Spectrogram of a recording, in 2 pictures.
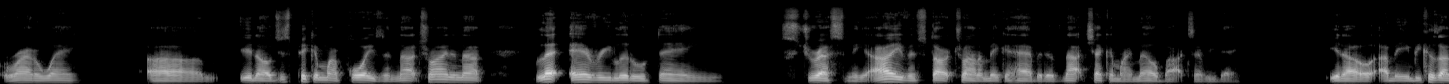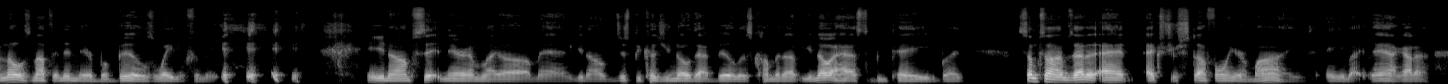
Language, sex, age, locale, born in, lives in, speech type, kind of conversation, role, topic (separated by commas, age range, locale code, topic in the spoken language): English, male, 45-49, en-US, United States, United States, conversation, unstructured, none, What small daily habit has been brightening your day lately?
